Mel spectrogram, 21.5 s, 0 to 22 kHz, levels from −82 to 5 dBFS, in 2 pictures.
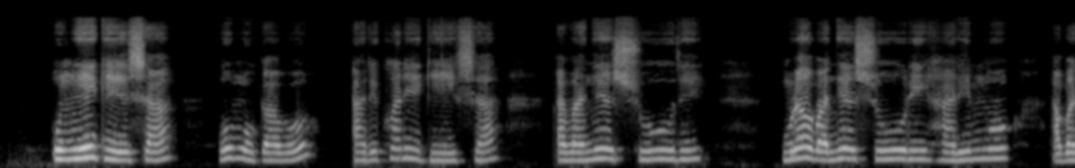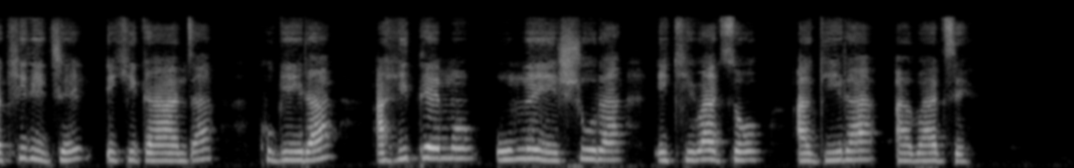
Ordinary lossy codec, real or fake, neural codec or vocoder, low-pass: AAC, 48 kbps; fake; codec, 44.1 kHz, 2.6 kbps, SNAC; 14.4 kHz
